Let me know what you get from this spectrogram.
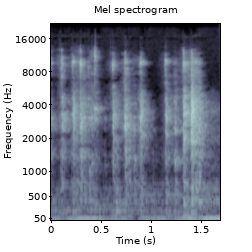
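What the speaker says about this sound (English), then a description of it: "I'm just going to type in my test folder" Fingers typing on a computer keyboard, a soft, quick patter of key clicks in short bursts, close but quiet.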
